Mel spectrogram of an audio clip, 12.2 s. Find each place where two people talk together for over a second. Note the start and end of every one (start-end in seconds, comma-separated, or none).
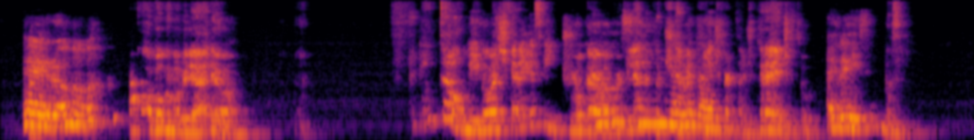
7.4-9.2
